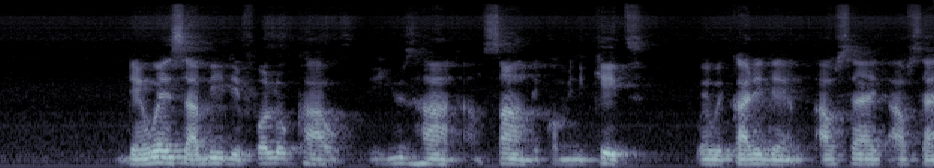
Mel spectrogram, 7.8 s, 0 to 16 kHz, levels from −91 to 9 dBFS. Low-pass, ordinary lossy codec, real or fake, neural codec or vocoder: 14.4 kHz; none; fake; vocoder, 44.1 kHz, 128 mel bands every 512 samples, BigVGAN v2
